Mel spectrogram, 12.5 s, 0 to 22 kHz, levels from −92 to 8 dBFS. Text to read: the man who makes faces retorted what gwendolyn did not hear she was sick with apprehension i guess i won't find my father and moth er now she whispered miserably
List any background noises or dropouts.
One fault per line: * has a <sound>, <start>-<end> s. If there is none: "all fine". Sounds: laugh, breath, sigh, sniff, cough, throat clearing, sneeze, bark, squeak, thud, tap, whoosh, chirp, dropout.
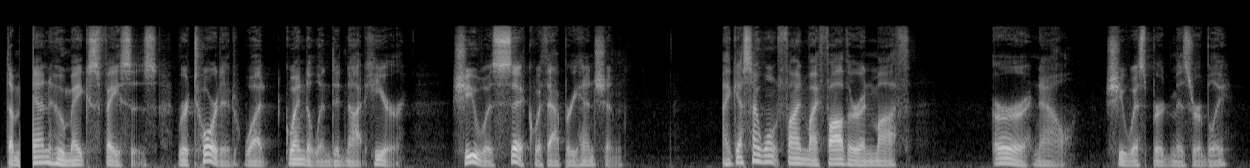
* has a dropout, 0.2-0.3 s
